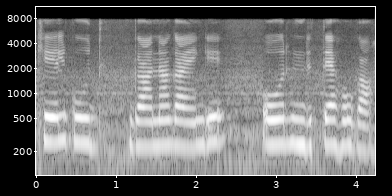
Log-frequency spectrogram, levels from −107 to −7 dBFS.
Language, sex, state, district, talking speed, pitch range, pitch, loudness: Hindi, female, Haryana, Jhajjar, 100 wpm, 230-250 Hz, 240 Hz, -14 LUFS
